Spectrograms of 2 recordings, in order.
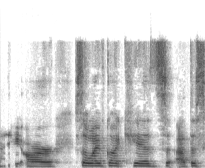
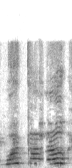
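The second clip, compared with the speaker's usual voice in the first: stunned; 14 semitones higher than usual. Retold or imitated. Retold shock at bite.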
